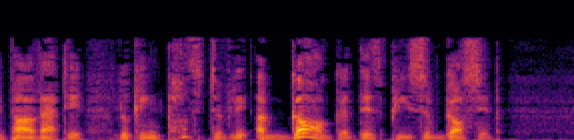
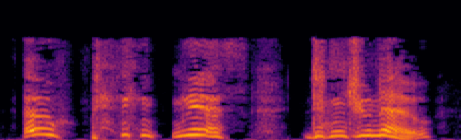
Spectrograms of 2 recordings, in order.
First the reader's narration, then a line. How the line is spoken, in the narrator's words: said Hermione, with a most un-Hermione-ish giggle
